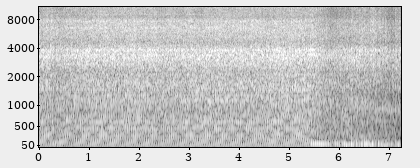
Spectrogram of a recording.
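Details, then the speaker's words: MTD Yard Machines riding mower, no-crank fixed by bending back bent blade lever to close safety switch, parking brake on, blade off; steady starter whir for five seconds, single-cylinder catches and settles into even idle; normal start. "if you have the parking brake down and the the blade it's off those switches should be closed and it should allow you to crank it so here we go"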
